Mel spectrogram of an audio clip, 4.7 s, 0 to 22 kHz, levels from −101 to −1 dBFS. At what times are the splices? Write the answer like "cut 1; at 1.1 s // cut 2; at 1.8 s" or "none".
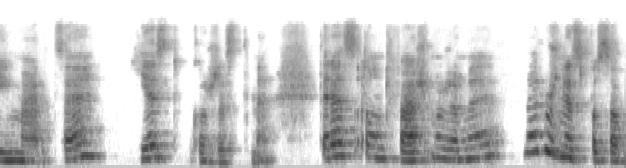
cut 1; at 1.4 s // cut 2; at 2.7 s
